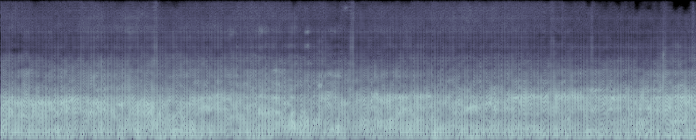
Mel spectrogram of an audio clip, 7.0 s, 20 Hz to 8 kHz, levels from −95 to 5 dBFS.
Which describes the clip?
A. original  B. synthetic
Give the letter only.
B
